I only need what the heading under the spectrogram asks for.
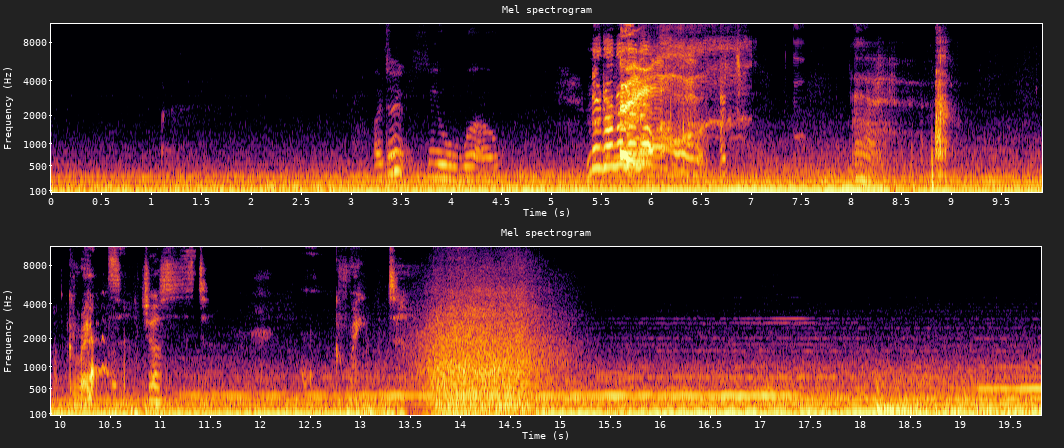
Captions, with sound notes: I don't feel well. - Oh, no, no, no, no! (Oliver retching) Great. Just great. (gentle orchestral music)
